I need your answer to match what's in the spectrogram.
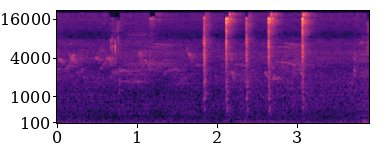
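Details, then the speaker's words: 1970s Pioneer CT-6R cassette deck, powered up after being found at a thrift shop: five sharp clicks about a third of a second apart over a quiet hum while rewind, play and head rotation do nothing; transport not working. "When I press the head rotation, nothing happens. Play button, nothing happens. It's making a clicking noise."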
